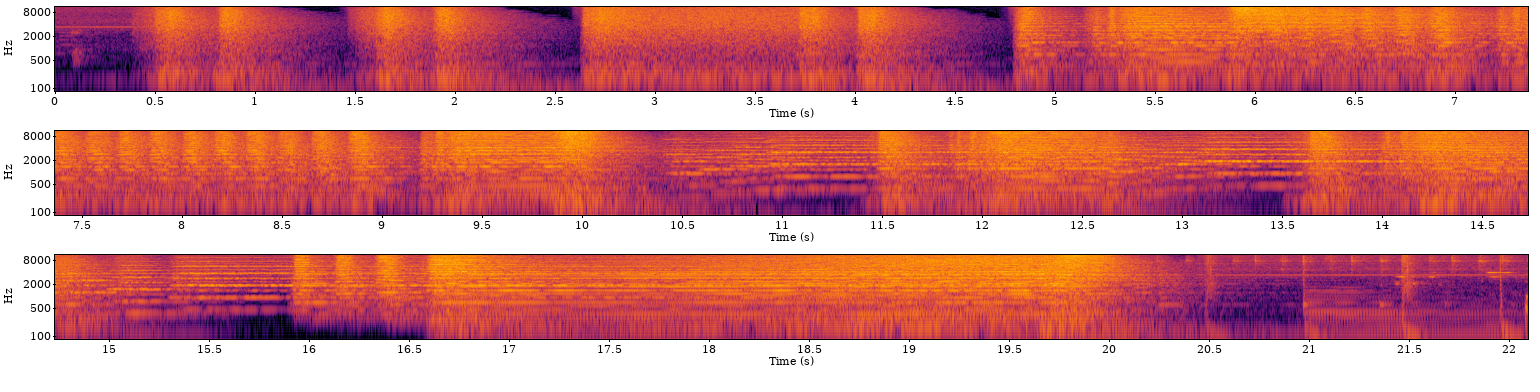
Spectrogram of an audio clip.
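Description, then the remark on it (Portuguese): A loud orchestral film studio fanfare, the Century Fox opening, with bold brass chords swells over rolling drums, building through several grand phrases to a sustained, triumphant finish, with no voices. “Acho que eu vou meter a abertura da Century Fox aqui.”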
